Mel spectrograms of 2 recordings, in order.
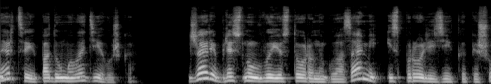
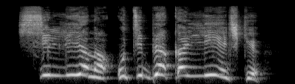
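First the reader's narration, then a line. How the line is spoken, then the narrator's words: Surprised squealing she-wolf. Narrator (Russian): Завизжала волчишка, внезапно и только что заметившая кучу украшений на пальцах девушки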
